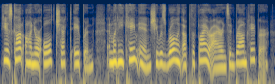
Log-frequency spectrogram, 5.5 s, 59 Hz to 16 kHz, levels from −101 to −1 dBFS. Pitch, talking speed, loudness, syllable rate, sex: 235 Hz, 250 wpm, -16 LUFS, 5.7 syllables/s, female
